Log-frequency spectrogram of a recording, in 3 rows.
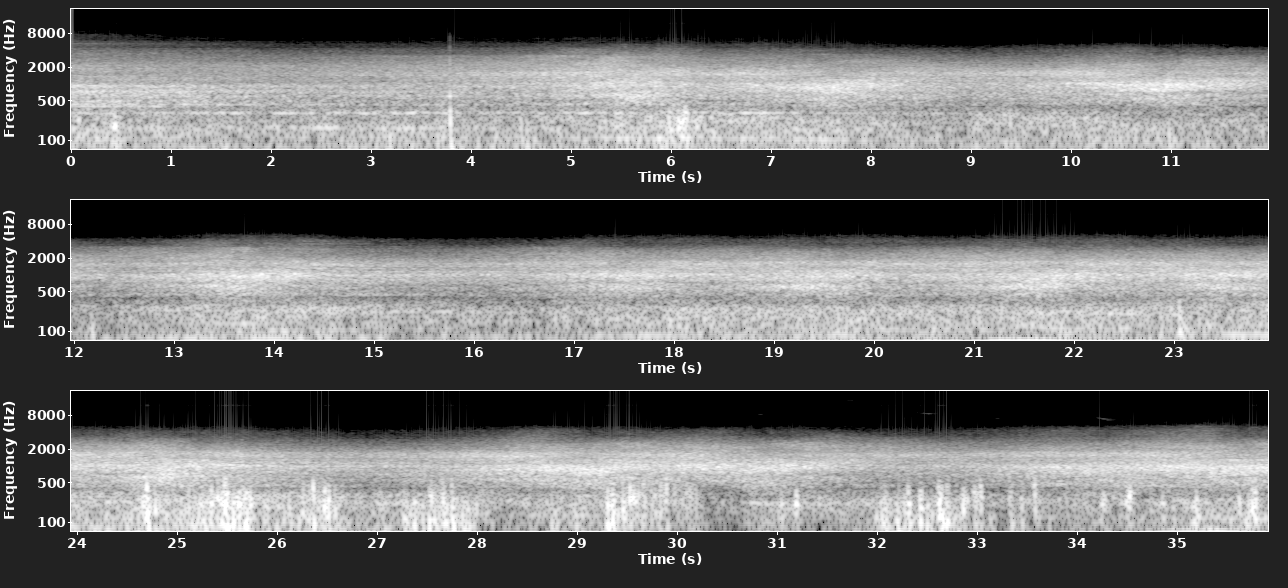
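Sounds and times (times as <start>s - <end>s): train rushing past: 0.0s - 7.6s
wind buffeting microphone: 0.0s - 8.3s, 22.9s - 35.9s.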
